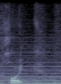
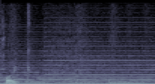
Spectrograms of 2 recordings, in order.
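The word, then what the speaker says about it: Hawick: called um yeah called hoik spelled h a w i c k but pronounced hoik so she's from there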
